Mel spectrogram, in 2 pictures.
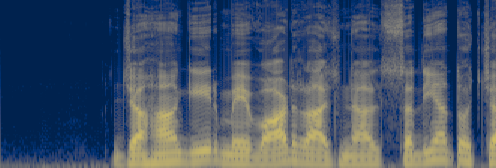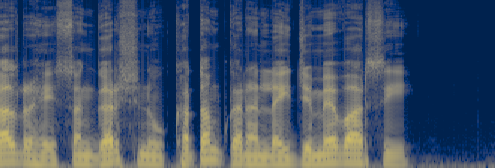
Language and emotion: Punjabi, neutral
